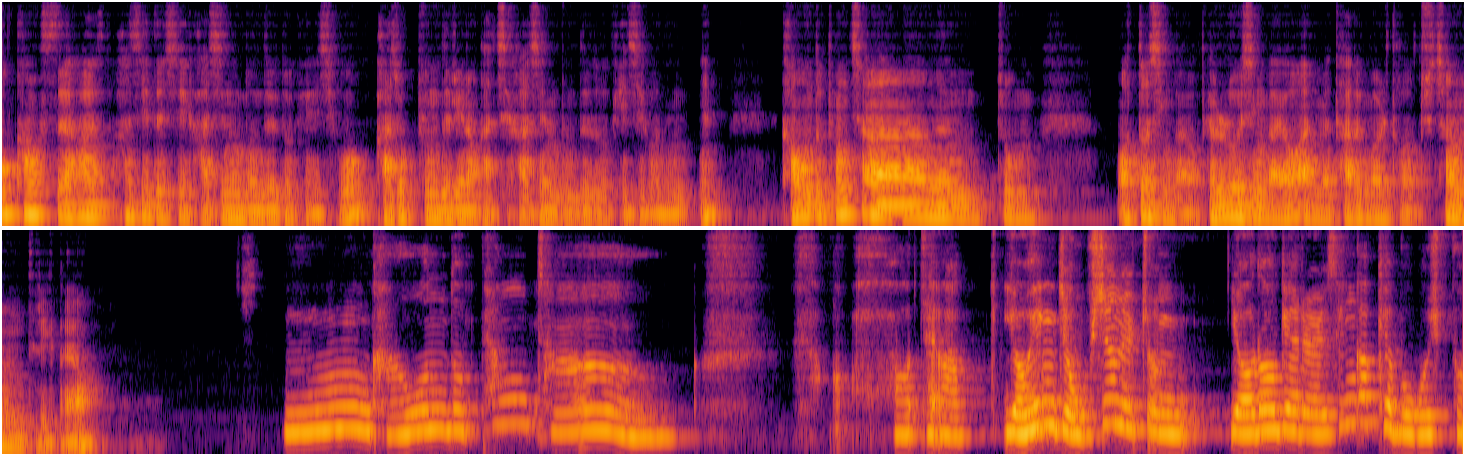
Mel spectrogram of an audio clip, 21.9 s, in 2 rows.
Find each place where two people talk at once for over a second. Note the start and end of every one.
none

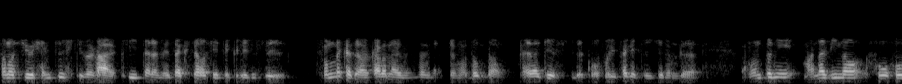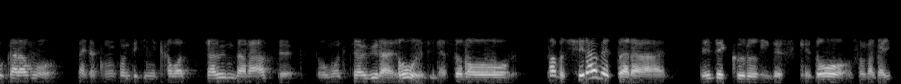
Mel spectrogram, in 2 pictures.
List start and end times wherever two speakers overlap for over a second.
12.8-14.1

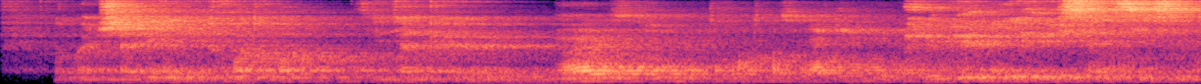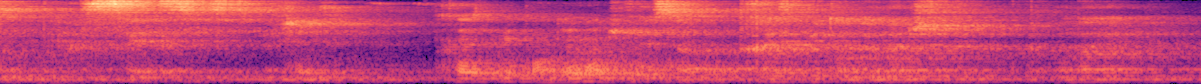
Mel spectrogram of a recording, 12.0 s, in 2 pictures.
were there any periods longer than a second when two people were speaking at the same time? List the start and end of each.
4.4-5.7

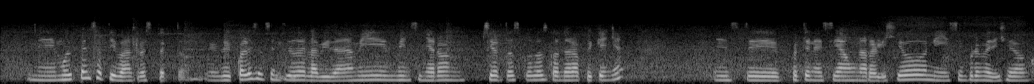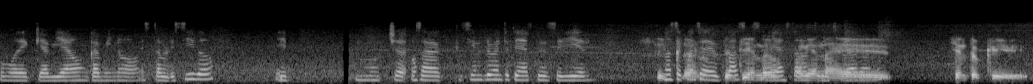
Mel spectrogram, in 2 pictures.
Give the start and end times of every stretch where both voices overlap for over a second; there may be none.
17.0-19.2

